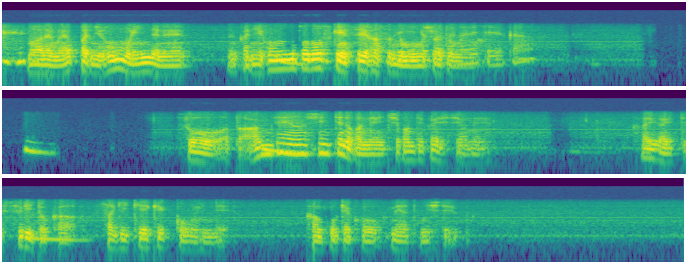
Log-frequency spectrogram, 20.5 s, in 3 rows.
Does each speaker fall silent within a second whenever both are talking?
No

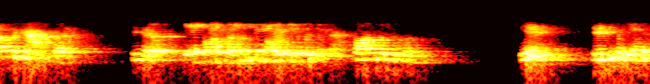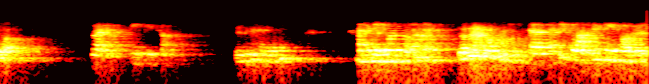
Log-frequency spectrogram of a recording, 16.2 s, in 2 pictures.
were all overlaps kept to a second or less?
No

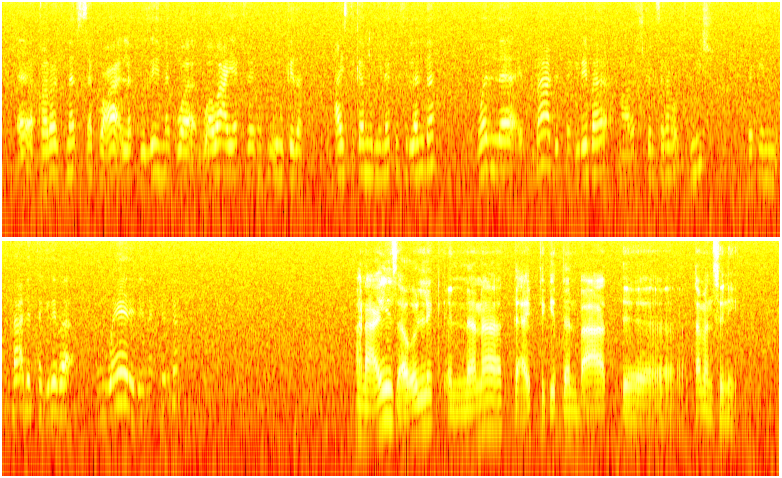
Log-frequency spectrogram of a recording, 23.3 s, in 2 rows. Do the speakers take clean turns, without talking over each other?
Yes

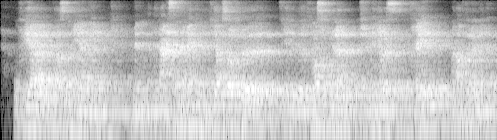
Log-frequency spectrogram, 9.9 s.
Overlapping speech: No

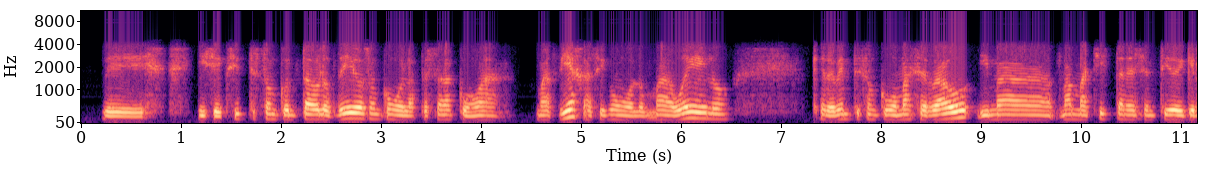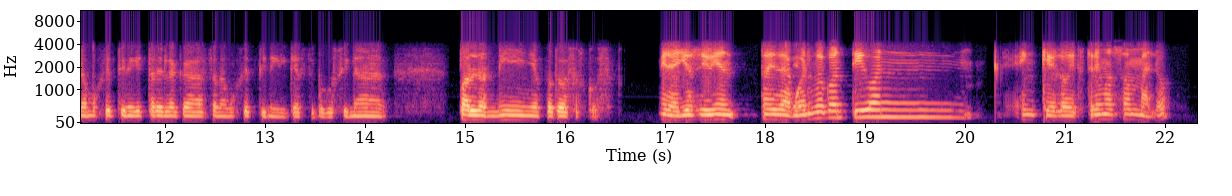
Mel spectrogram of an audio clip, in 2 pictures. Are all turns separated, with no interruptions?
Yes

